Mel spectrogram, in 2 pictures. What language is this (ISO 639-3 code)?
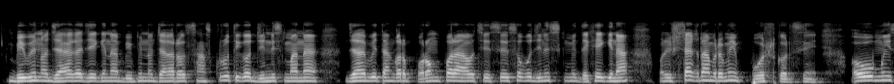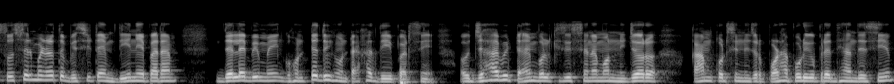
ori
